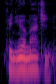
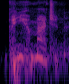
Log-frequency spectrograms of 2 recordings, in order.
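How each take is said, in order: First: Said in the usual way. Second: Whisper. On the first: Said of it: "repeated plainly". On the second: Real, not acted. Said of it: "whispered aside".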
